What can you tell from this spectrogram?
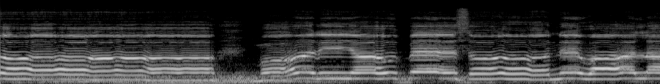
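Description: A man singing an Urdu naat unaccompanied, drawing out long wavering notes with melodic ornaments. He breaks briefly for a breath about two seconds in.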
